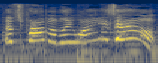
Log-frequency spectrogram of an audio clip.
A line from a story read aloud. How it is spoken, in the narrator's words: Meg wailed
